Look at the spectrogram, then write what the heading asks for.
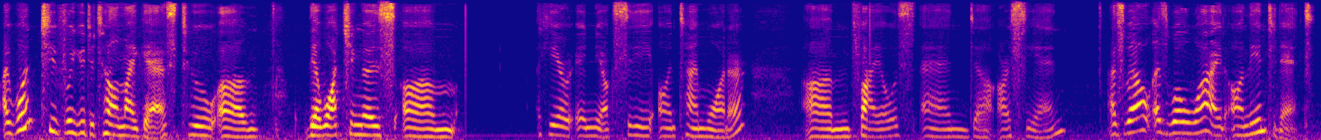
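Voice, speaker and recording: A woman's voice: fairly low pitch, animated, measured pace. A woman hosting a cable TV interview, hesitating with many ums and restarts. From Bahamas. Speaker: talk show host. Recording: dull audio, faint noise.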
